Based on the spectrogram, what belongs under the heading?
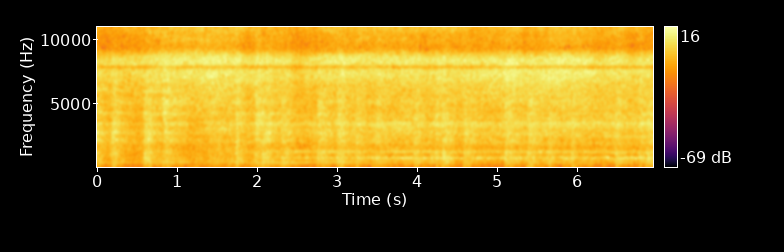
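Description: Hanshin 2000-series electric train pulling out and running away from the platform, its wheels clattering over the rail joints. A steady high tone joins about two and a half seconds in and holds to the end.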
